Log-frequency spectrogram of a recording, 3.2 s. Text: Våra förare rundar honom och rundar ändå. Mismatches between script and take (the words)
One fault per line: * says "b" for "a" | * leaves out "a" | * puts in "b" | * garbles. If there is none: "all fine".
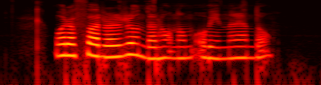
* says "vinner" for "rundar"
